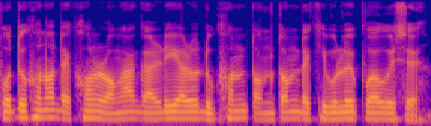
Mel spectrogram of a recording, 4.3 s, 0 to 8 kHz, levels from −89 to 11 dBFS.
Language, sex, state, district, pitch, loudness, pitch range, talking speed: Assamese, male, Assam, Sonitpur, 115 Hz, -16 LUFS, 110-120 Hz, 165 wpm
